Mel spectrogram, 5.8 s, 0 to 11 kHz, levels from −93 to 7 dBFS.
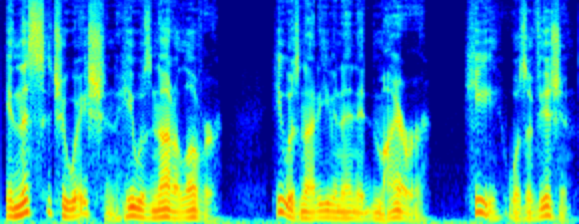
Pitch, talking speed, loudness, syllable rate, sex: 100 Hz, 185 wpm, -20 LUFS, 5.1 syllables/s, male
